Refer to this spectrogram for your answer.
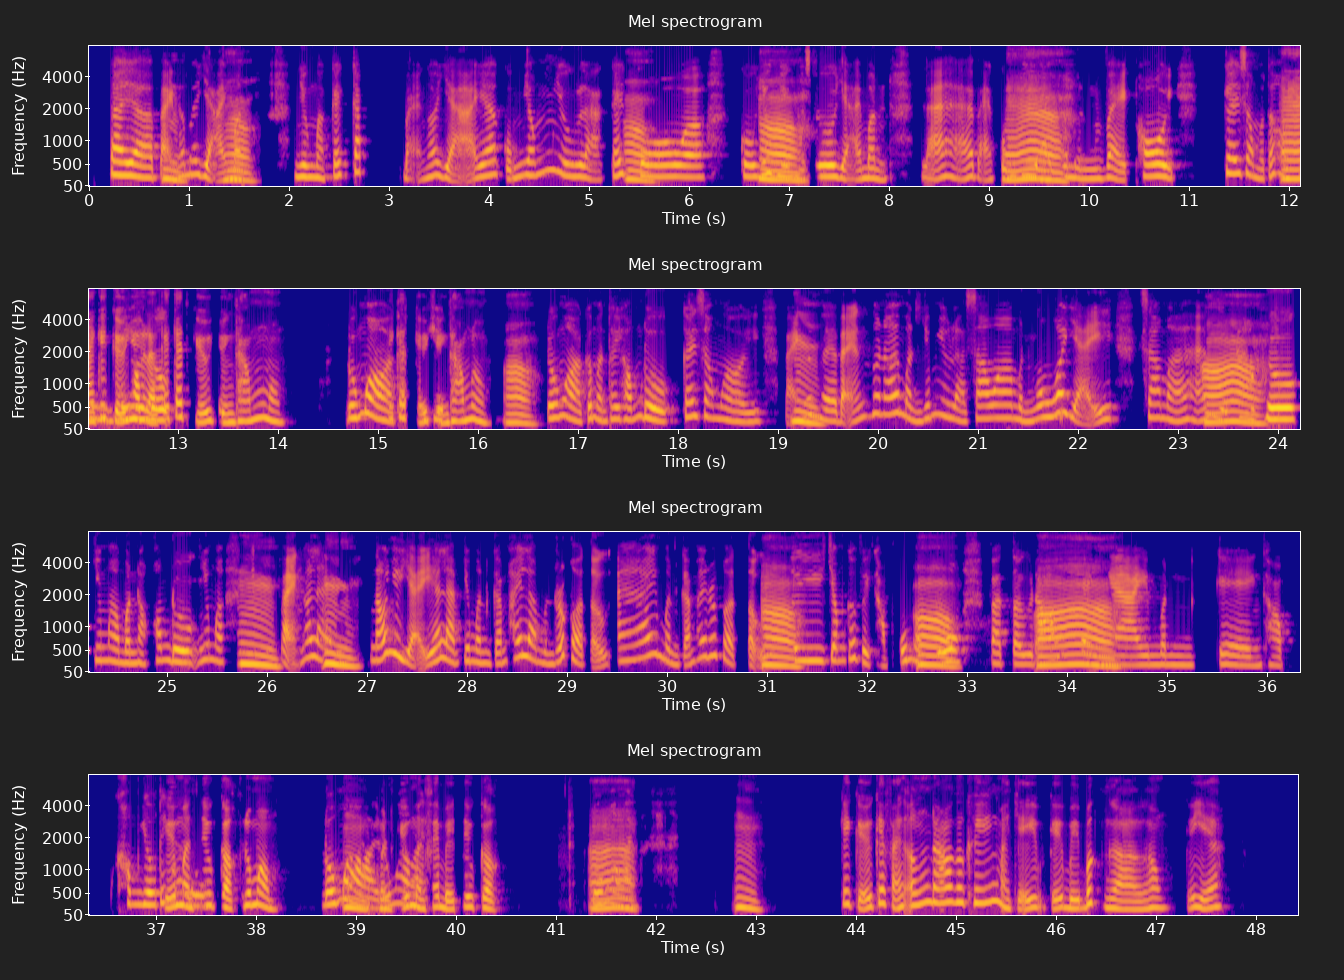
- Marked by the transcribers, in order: other background noise; tapping
- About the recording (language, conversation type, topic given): Vietnamese, podcast, Bạn có thể kể về một thất bại đã thay đổi cách bạn nhìn cuộc sống không?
